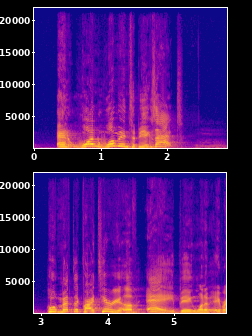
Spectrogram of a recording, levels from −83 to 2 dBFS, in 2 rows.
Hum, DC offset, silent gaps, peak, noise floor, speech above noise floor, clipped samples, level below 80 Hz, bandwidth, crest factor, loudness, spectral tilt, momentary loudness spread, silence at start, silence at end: none; under 0.1%; none; 0 dBFS; -45 dBFS; 32 dB; under 0.1%; -50 dBFS; over 20 kHz; 14 dB; -14 LUFS; -5.5 dB/octave; 5 LU; 0.35 s; 0 s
